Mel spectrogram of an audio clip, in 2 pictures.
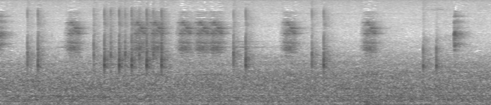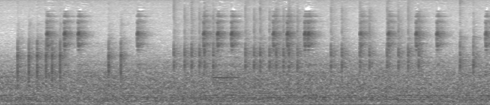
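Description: Runs of short, sharp clicks, several a second and coming in bursts, as the Kodi on-screen menus are scrolled through, over a low steady hum.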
